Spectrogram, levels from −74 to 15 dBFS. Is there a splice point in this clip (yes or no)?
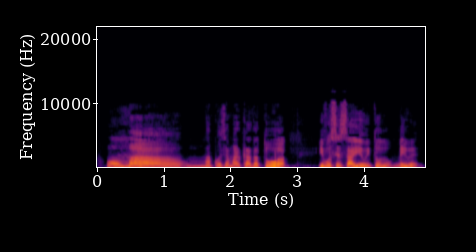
no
